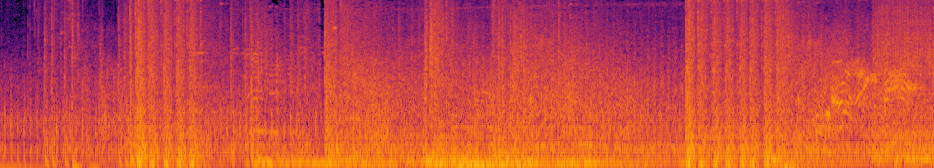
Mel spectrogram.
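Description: A rifle fires rapid, loud bursts.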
